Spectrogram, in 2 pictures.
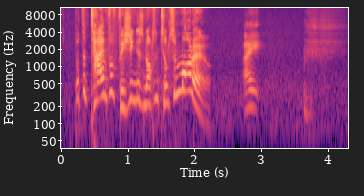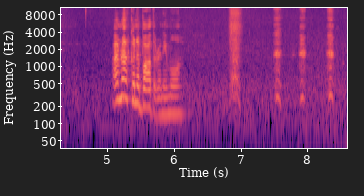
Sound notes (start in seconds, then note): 3.6 sigh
